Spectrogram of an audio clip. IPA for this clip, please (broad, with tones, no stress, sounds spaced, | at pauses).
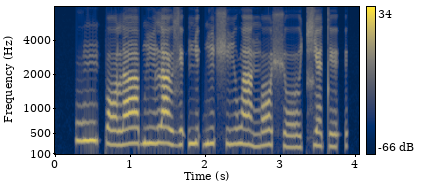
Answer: w ũ˦ p ɔ˨ l ä˦ b ĩ˦ l a˦˨ ʊ̯ z ɪ˦ ʔ ɲ ɪ˦ ʔ ɡ ĩ˦˨ ʃ i˦ w ã˦˨ ŋ ɔ˦ ʃ o˨ ʊ̯ t͡ɕ ɛ˦˨ t ɪ˦ ʔ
